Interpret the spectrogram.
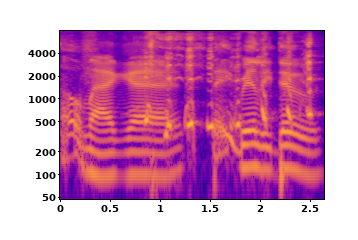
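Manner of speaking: loud, slow words through real laughter; cracking up while trying to talk; laughing hard. Real, not acted. Co-host tickled by the accent hint, laughing hard.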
